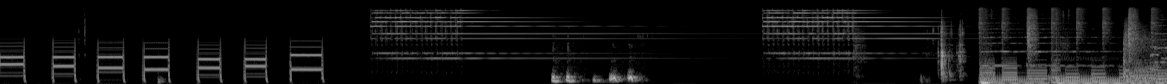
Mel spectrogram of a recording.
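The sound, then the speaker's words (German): A short telephone-themed jingle for a phone-a-friend (Telefonjoker) segment: a quick run of dialing tones, then a bright ringing phone bell, a brief laugh, more ringing, and a busy musical flourish at the end, all loud. “Den Jingle habe ich gar nicht mehr im Kopf gehabt, der ist ja grandios.”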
